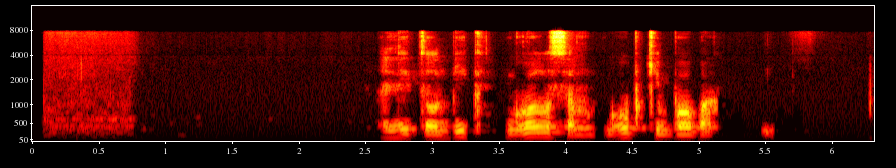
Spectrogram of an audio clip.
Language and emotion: Russian, neutral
